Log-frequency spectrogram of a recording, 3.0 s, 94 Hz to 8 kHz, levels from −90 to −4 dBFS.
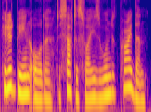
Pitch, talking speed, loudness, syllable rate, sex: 190 Hz, 215 wpm, -17 LUFS, 5.5 syllables/s, female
